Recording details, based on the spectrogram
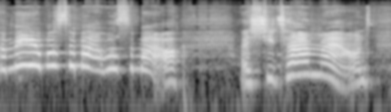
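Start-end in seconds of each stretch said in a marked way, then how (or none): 0.0-1.4 high, loud alarmed calling out; retold panicked call. Mum hearing daughter scream, panicked high call. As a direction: replay the panic of finding her hurt. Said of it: "and I'm like".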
